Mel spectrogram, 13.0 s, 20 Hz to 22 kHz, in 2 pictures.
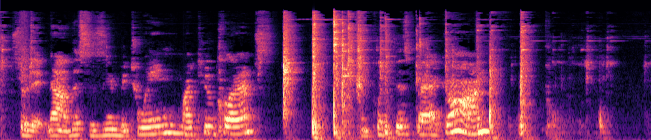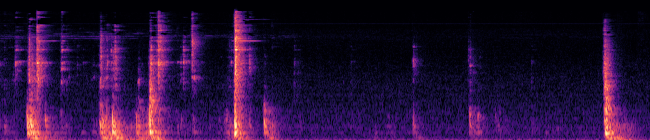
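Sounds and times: vise parts knocking on wooden bench: 0:04.9 - 0:09.3.

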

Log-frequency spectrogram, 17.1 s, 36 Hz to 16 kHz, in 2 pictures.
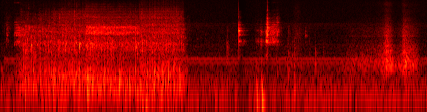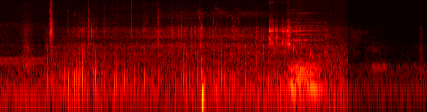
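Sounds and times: bong bubbling: 0:00.2 - 0:03.8, 0:09.4 - 0:15.5.

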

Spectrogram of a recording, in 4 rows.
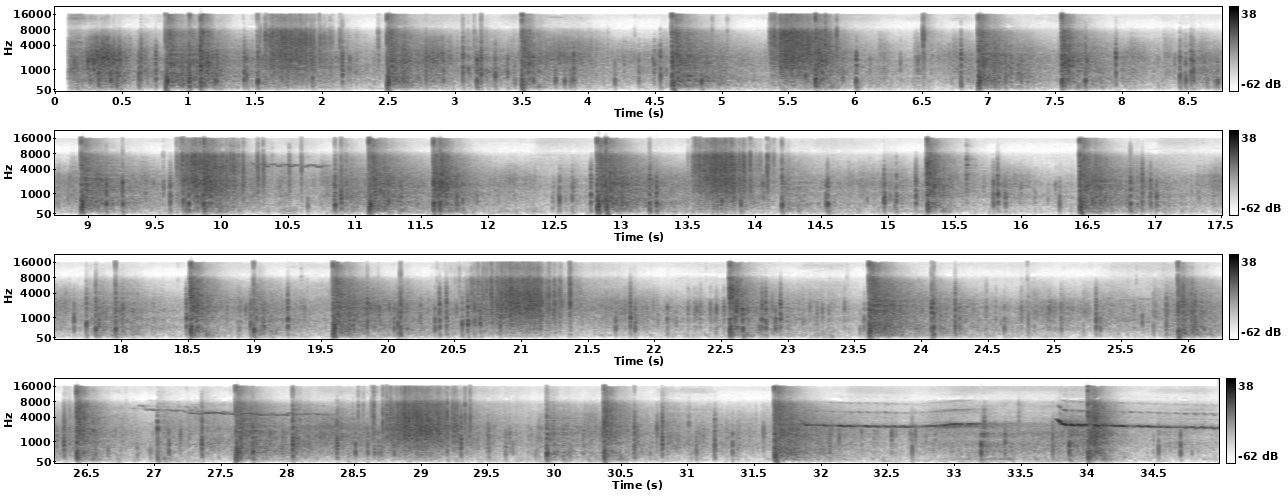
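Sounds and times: firework bangs: 0:00.1 - 0:34.9
hissing and crackling stars: 0:00.1 - 0:34.9.

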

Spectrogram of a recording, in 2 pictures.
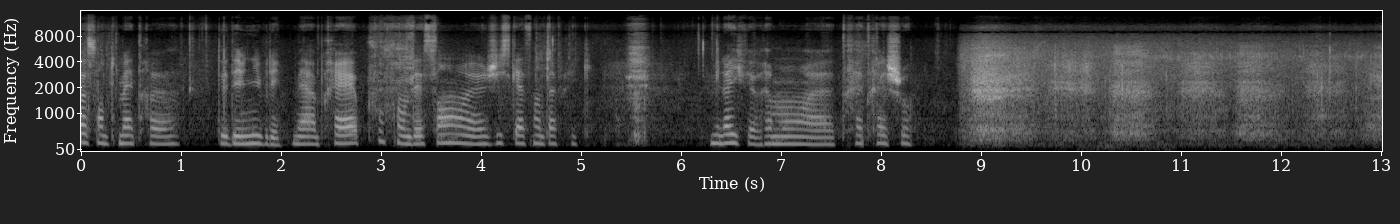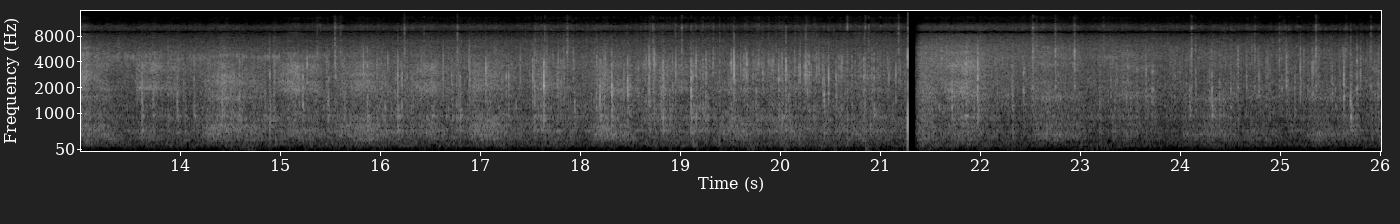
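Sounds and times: bike tyres crackling on rough surface: 0:08.8 - 0:26.0.

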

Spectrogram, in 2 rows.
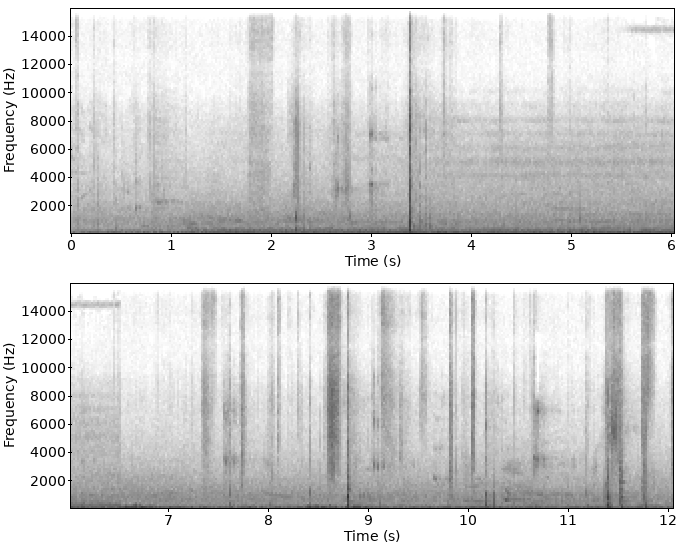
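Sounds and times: tennis racket hitting ball: 0:01.2 - 0:06.3, 0:11.2 - 0:12.0
tennis ball bouncing: 0:01.2 - 0:06.4, 0:07.4 - 0:12.0
steady low hum: 0:01.2 - 0:06.9.

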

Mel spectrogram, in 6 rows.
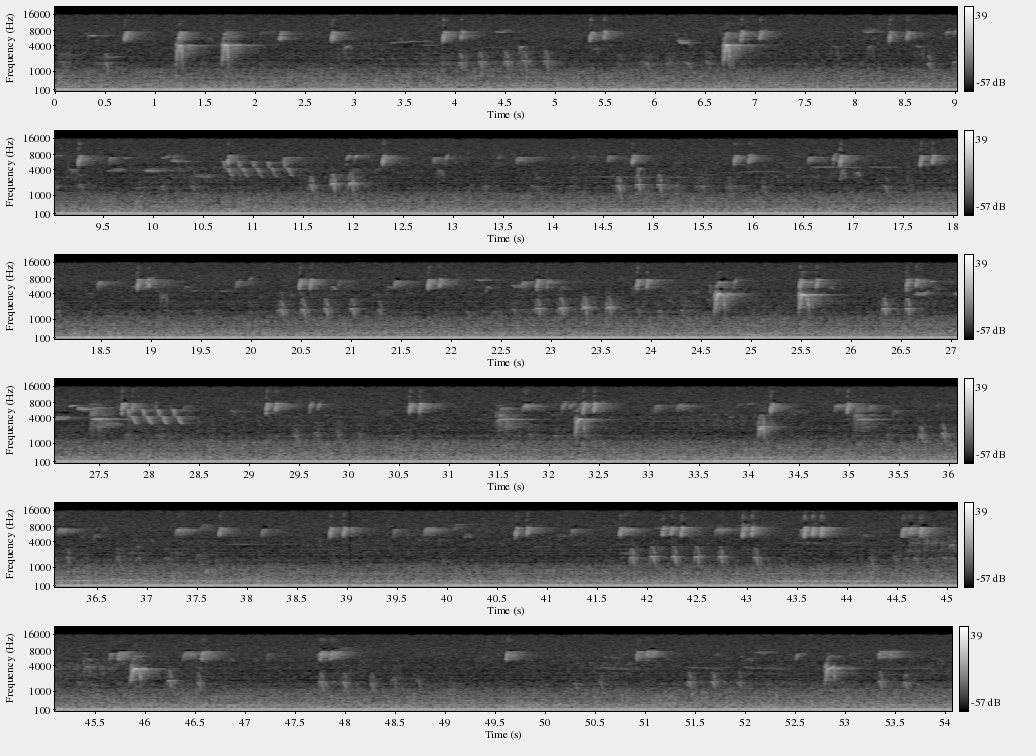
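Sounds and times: small birds chirping: 0:00.0 - 0:54.0
steady low hum: 0:00.0 - 0:54.0.

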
